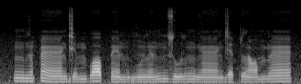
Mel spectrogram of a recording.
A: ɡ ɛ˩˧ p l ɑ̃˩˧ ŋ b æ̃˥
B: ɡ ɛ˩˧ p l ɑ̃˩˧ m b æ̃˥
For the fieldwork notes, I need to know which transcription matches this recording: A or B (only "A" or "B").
B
